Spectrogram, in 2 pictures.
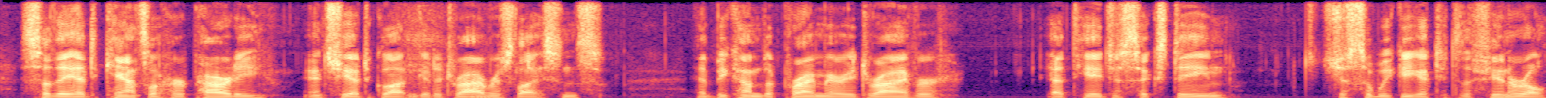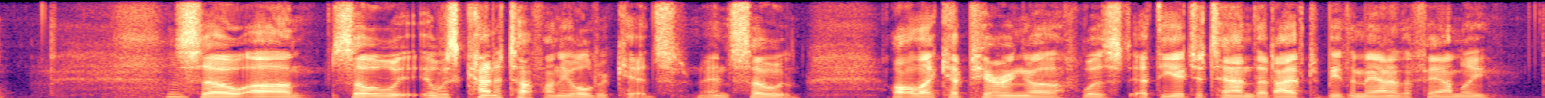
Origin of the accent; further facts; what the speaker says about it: Chicago, Illinois, United States; I grew up on the Southwest Side, and at that point, it was a very middle-class, probably lower middle-class neighborhood, very ethnic, Polish, Lithuanian, Italian were the primary nationalities in my neighborhood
